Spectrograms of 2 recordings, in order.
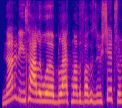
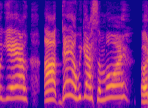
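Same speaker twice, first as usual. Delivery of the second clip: normal talking voice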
